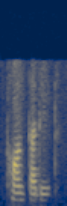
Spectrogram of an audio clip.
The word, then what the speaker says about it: Phonpadith: It's Molly Phonpadith.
